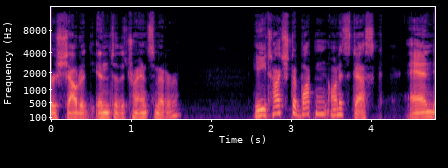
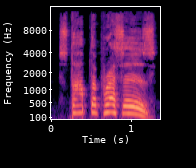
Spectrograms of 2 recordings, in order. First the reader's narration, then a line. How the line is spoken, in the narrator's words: he yelled into the speaking tube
